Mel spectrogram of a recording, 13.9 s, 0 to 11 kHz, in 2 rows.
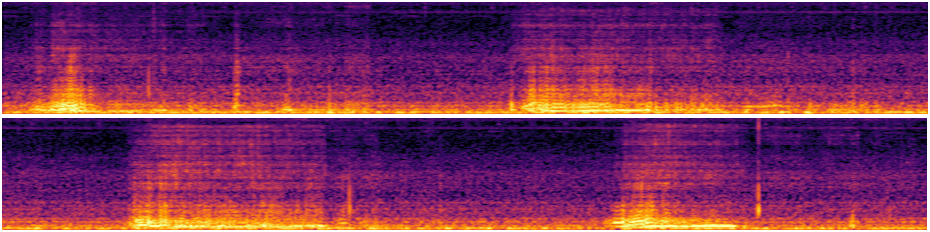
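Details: Snoring during sleep under a desk: low, rattling snores about every four seconds, around 15 a minute, over a steady background hum.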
